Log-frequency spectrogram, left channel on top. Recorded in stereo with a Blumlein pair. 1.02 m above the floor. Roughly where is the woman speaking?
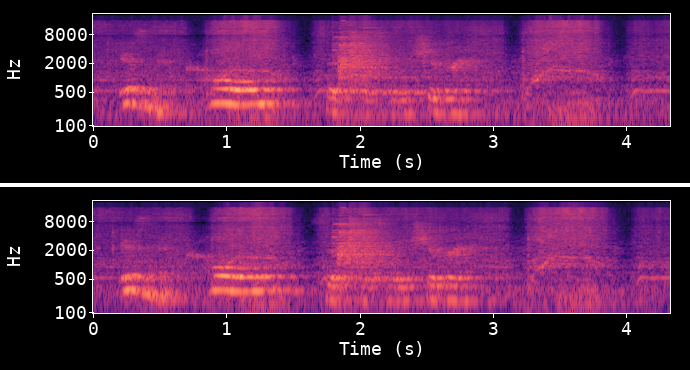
Ahead.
